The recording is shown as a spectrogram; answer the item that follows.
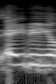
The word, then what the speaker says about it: Abbey: My name is Abbey, and I'm sorry. I'm sorry, I pronounced it wrong. Oh, that's okay. A lot of people do. It's AB, like the first 2 letters of the alphabet.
